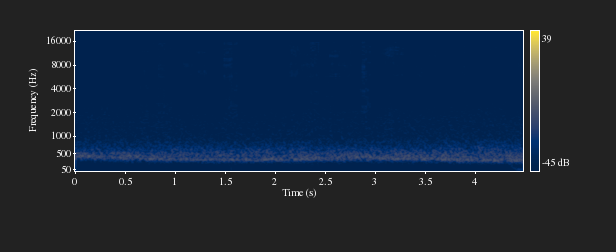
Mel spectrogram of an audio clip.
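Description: A faint, low drone slowly sinking in pitch, with irregular crackling rattles over it.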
